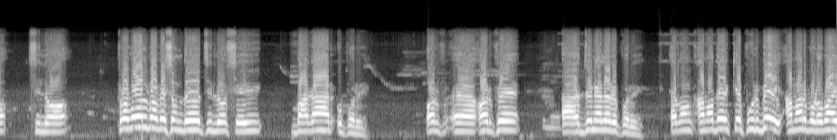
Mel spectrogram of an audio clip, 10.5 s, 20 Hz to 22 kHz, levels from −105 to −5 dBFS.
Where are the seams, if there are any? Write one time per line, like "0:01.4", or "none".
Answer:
0:08.2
